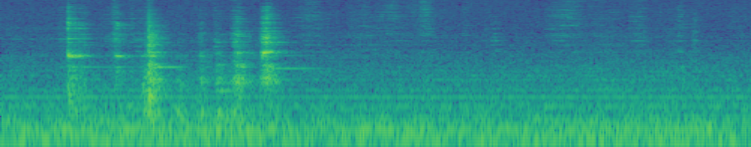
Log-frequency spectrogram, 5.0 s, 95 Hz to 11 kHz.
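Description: Audio-Technica AT-LP120's metal turntable platter clinking against the spindle and plinth as it is lowered into place: a handful of sharp metallic clinks, some briefly ringing, in the first two seconds, then only a faint steady hum.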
